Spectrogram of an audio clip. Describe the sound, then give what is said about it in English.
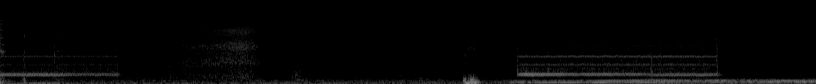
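A phone line on speakerphone, calling a New York (646) number, plays steady dial and ringback tones with bursts of noise between them, a sharp click in the middle, then the tone resumes; no one speaks. “put it on speakerphone”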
